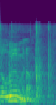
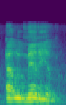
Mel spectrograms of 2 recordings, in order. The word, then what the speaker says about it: aluminium: This one's aluminum. Or for all my friends across the pond who can't pronounce English, aluminium.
